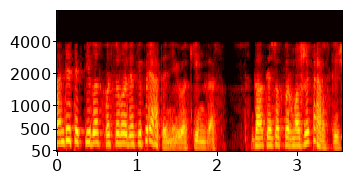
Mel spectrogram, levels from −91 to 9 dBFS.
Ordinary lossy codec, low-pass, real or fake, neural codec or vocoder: AAC, 16 kbps; 7.2 kHz; fake; codec, 16 kHz, 8 kbps, FreqCodec, larger model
